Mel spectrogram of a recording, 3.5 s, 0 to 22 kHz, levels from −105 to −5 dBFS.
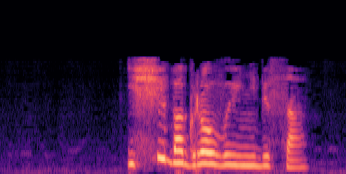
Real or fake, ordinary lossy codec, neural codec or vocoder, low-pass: fake; MP3, 24 kbps; codec, 16 kHz, 4 kbps, FreqCodec, larger model; 5.4 kHz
